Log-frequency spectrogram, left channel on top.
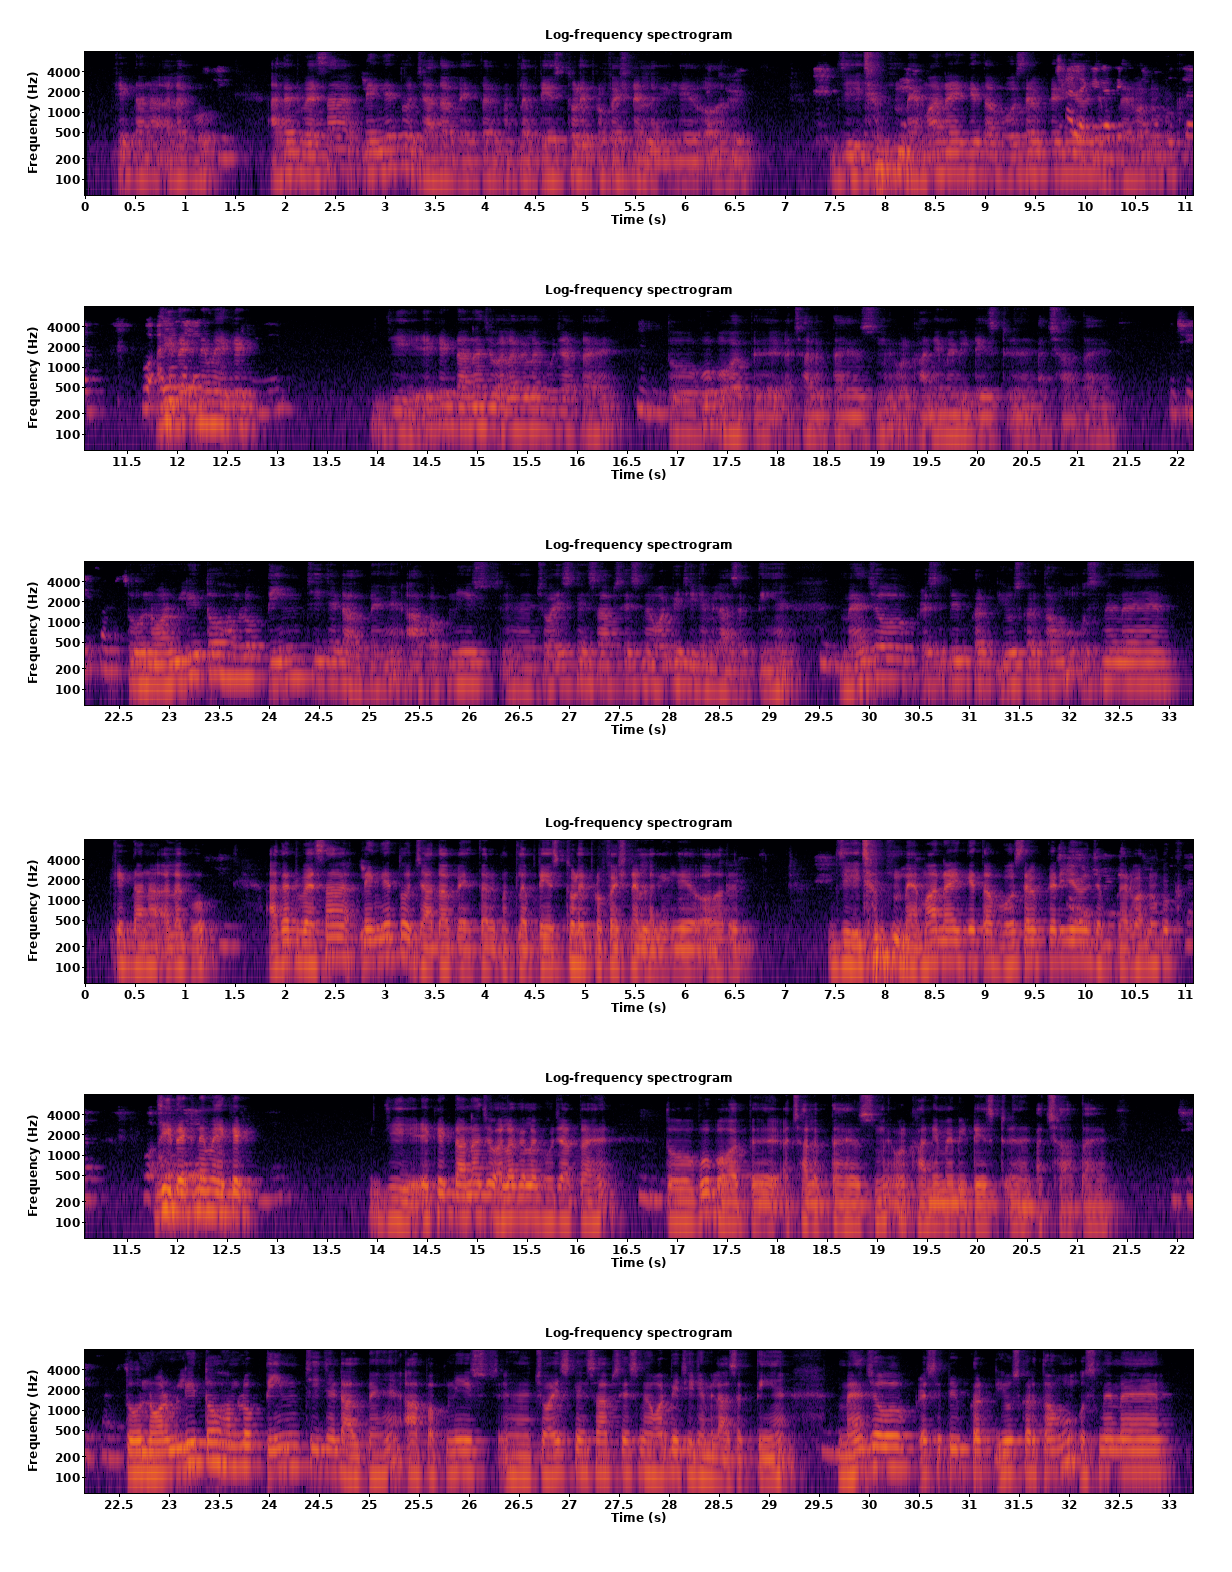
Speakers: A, on the right (about 80°); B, on the left (about 55°).
A: एक दाना अलग हो
B: जी
A: अगर वैसा लेंगे तो ज्यादा बेहतर मतलब टेस्ट थोड़े प्रोफेशनल लगेंगे और
B: अच्छा <laughs>
A: जी <laughs> जब
B: ठीक है
A: मेहमान आएंगे तब वो सर्व
B: अच्छा
A: करिए
B: लगेगा
A: और जब घर
B: दिखने
A: वालों
B: में मतलब
A: को
B: वो अलग
A: जी देखने
B: अलग
A: में
B: से
A: एक
B: दिखेंगे
A: एक जी एक एक दाना जो अलग अलग हो जाता है
B: हम्म हम्म,
A: तो वो बहुत अ, अच्छा लगता है उसमें और खाने में भी टेस्ट अ, अच्छा आता है
B: जी समझ
A: तो
B: गई
A: नॉर्मली तो हम लोग तीन चीज़ें डालते हैं आप अपनी चॉइस के हिसाब से इसमें और भी चीज़ें मिला सकती हैं
B: हम्म
A: मैं जो रेसिपी कर, यूज़ करता हूँ उसमें मैं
